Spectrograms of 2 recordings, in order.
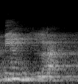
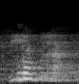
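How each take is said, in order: First: The first vowel is an 'i' sound. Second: The first vowel is an 'u' sound. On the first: "dan mengkasrahkannya" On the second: "dengan mendhammahkan mim"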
